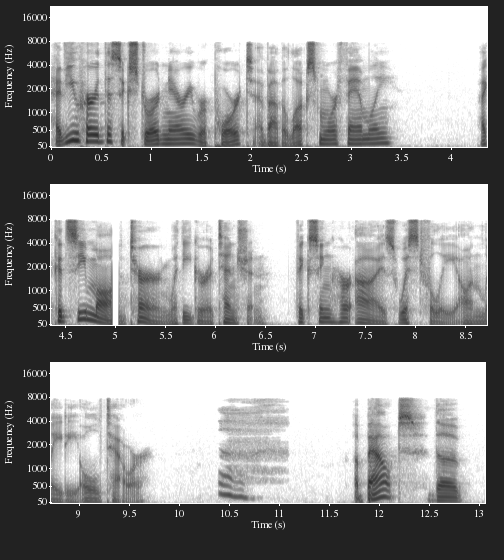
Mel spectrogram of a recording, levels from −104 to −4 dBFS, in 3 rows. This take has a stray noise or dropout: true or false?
true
